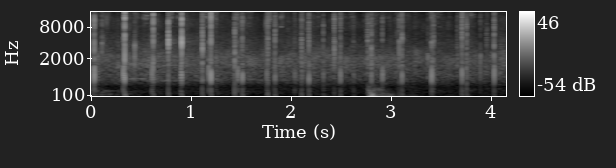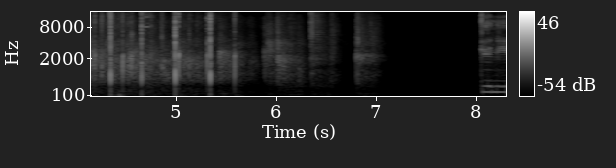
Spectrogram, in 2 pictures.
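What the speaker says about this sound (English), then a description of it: "How about a round of applause for Selena?" A small audience at a Board of Education meeting gives brief, sparse clapping with distinct individual claps that thin out and stop, followed by a moment of quiet.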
